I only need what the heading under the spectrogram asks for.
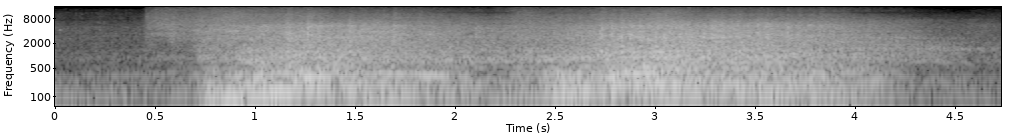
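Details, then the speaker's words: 2020 Ford F53 motorhome chassis, 7.3 V8 with codes P0304/P0308, misfiring once at normal temperature: two uneven, rough rev blips; mechanic hears a noise suggesting a damaged rocker or pushrod, unconfirmed. "a mi experiencia se oyó un ruido se un ruido Como que este tuviera una un r Ah un balancín etcétera como que tuviera dañado una varilla"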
